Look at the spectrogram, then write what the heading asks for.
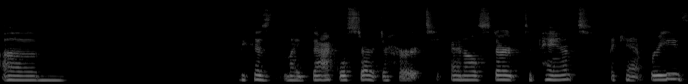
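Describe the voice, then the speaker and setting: A young woman vlogger speaks slowly at a middling pitch, sounding congested. Her delivery is casual and confessional, with a candid, halting and somewhat self-conscious way of getting her thoughts out. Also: little pitch movement, creaky. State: congested, pregnant. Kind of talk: casual confessional talk to camera.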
